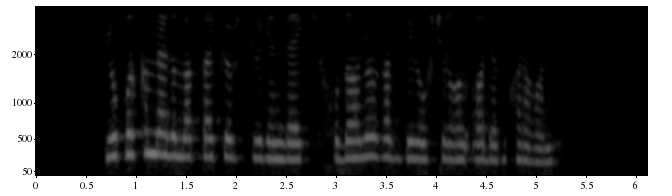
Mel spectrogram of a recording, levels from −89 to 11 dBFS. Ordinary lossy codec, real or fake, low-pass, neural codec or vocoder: Opus, 32 kbps; real; 3.6 kHz; none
